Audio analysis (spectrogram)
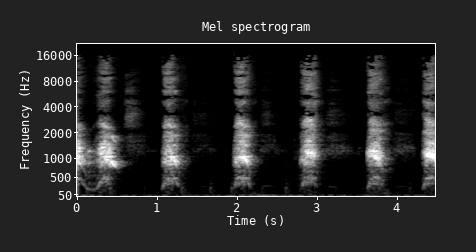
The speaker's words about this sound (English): And let's see if this year we can get Paco to bark for us. Paco, you want to bark? Tell everybody to support their animal shelter.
